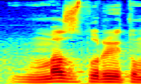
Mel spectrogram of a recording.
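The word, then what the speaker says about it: اضطررتم: मा अच्छा मज तुर तुम में अलिफ साइलेंट हो गया असल में था उतुर तुम तो अलिफ साइलेंट हो गया हमजा वसली है तो मजुर तुम हो गया व इन कन और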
